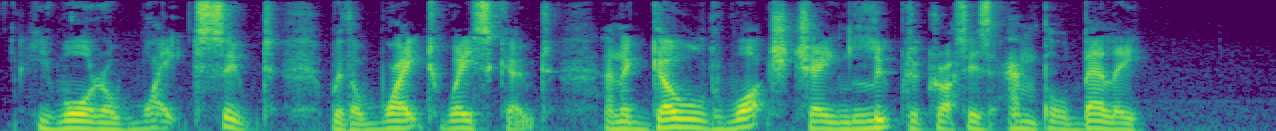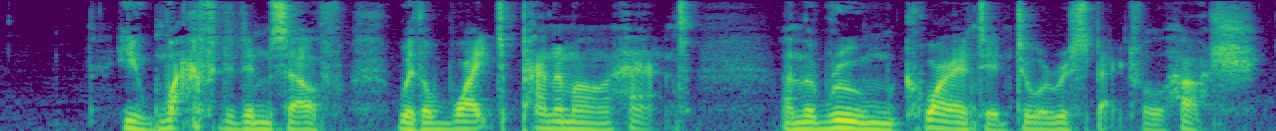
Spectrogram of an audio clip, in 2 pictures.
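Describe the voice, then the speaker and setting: Husky male audiobook narrator, wry. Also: lowish voice. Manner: wry first-person storytelling. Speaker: author reading own novel.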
